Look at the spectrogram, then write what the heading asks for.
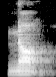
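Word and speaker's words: நான்: And the fourth word is na, meaning I. Again, it is N is silent there because it comes at the end.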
